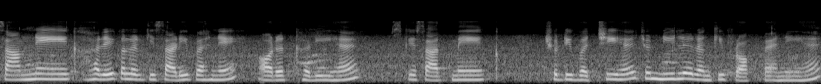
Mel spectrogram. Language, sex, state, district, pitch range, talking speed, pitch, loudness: Hindi, female, Chhattisgarh, Raipur, 205-245 Hz, 175 wpm, 225 Hz, -16 LUFS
